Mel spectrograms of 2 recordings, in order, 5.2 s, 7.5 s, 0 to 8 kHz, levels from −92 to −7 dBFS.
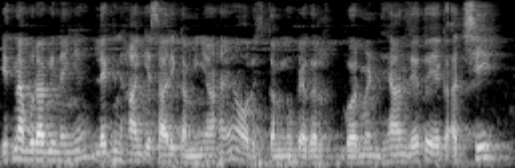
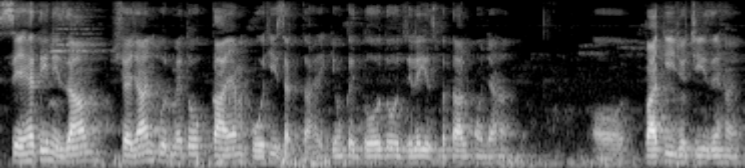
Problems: none marked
